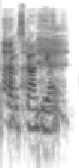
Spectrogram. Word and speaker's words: Tradescantia: You said it right the first time. Yeah, Tradescantia.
